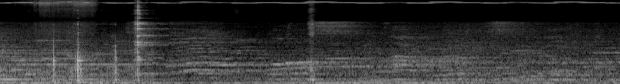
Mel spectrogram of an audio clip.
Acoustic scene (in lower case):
restaurant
